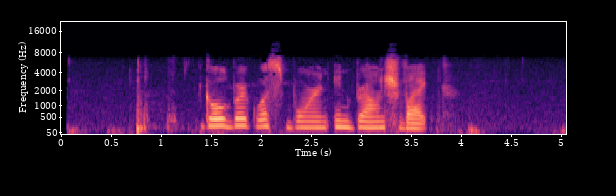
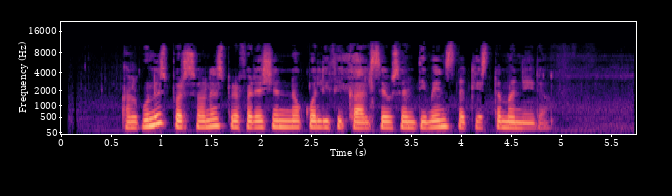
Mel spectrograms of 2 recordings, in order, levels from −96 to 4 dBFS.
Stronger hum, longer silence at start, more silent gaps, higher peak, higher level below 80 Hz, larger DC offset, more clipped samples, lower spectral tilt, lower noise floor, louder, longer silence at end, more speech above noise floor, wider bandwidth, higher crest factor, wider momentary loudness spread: neither; second, 0.1 s vs 0.6 s; neither; about the same, -4 dBFS vs -6 dBFS; first, -50 dBFS vs -74 dBFS; neither; neither; about the same, -5.5 dB/octave vs -5.5 dB/octave; about the same, -62 dBFS vs -60 dBFS; about the same, -22 LUFS vs -23 LUFS; second, 0 s vs 0.9 s; first, 42 dB vs 38 dB; second, 7.4 kHz vs 11 kHz; about the same, 20 dB vs 18 dB; first, 14 LU vs 9 LU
